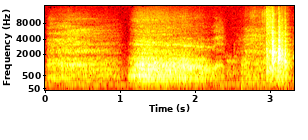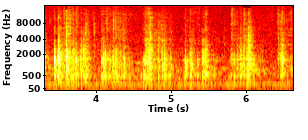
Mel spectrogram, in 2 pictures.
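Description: A man chugging from an upended glass bottle of fortified wine. Two long breaths come first, then a sharp clink about three seconds in as the bottle reaches his mouth, then quick repeated gulps and glugs, about three a second.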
